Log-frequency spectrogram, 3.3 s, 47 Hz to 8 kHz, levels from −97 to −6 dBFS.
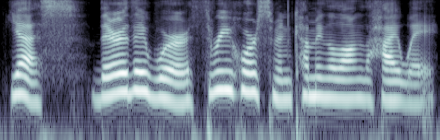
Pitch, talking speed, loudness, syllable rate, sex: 230 Hz, 180 wpm, -16 LUFS, 5.4 syllables/s, female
